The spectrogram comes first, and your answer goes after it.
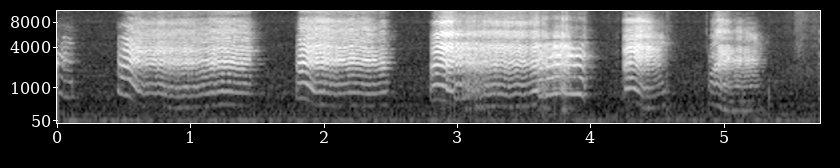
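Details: Sakura, a female pet otter, calling for jerky indoors: five loud, high, harmonic squeals, each about half a second to a second long, some wavering and falling at the end, separated by short quiet gaps.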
